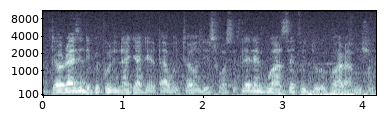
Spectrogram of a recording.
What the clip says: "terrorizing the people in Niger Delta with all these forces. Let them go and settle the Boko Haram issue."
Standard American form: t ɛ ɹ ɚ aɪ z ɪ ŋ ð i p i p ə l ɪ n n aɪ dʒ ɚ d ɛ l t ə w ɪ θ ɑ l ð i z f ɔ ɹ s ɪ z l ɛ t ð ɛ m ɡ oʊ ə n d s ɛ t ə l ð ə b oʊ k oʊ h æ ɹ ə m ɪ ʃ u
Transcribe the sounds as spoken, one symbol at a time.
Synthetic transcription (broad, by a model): t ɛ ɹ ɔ aɪ z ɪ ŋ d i p i p ə l ɪ n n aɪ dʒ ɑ d ɛ l t ə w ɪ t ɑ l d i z f ɔ s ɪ s l ɛ t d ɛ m ɡ oʊ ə n s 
